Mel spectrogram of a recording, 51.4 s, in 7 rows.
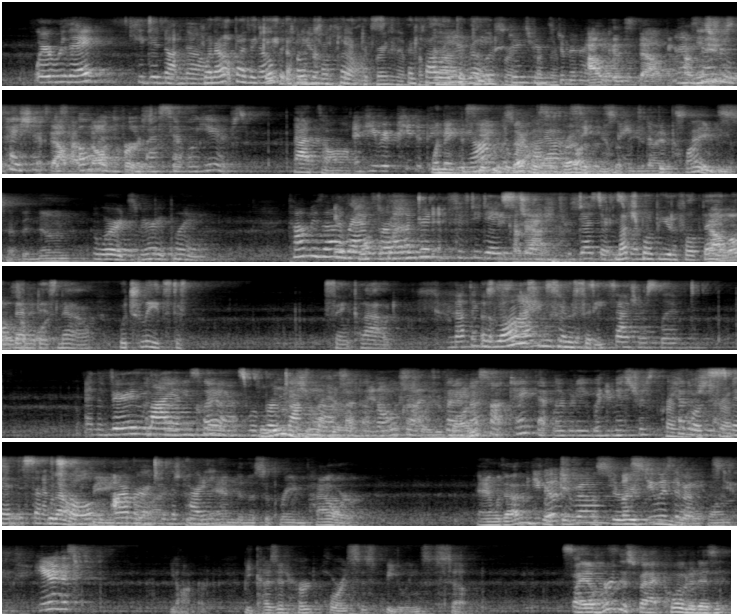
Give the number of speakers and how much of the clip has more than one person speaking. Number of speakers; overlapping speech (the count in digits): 10, about 52%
